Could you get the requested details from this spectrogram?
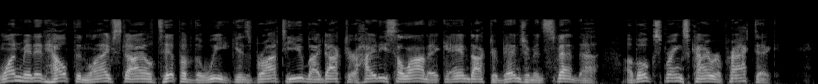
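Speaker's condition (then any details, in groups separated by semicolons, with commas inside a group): No condition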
